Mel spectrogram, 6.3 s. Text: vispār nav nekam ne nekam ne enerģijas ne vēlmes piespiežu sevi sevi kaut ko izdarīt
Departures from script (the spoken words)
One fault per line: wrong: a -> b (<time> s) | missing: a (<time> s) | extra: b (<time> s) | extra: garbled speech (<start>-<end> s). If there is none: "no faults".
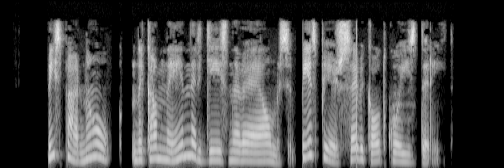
missing: nekam ne (2.2 s)
missing: sevi (4.6 s)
